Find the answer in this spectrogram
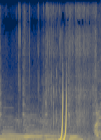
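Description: Light background music with steady sustained notes. About a second in, a short, loud rising 'bloop'-like editing sound effect sweeps quickly upward in pitch.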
